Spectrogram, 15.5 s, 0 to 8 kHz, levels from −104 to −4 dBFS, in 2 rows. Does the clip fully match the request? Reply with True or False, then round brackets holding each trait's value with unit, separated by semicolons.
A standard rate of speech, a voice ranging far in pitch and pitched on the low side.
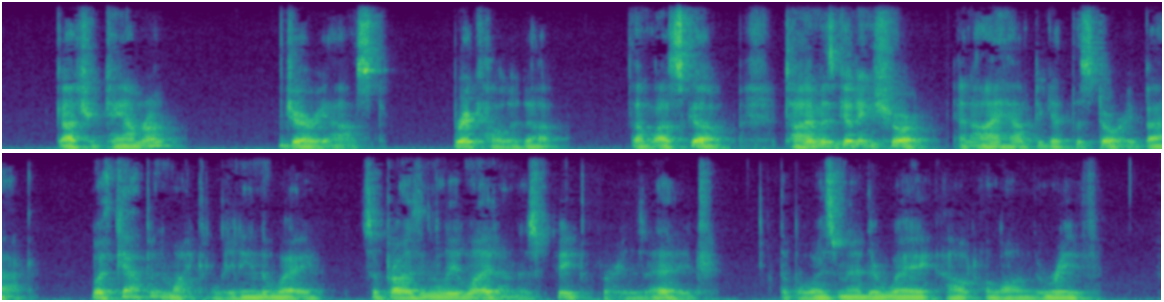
False (180 wpm; 3.2 semitones; 115 Hz)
